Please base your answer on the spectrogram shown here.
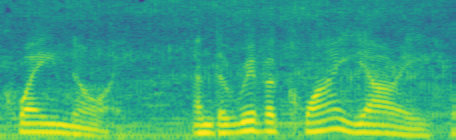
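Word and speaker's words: Khwae Noi: The city of Kanchanaburi is nestled at the confluence of two major waterways, the River Kwai Noi, in Thai pronounced Kwai Noi, and the River Kwai Yari or Kwai Yari, each with its own unique character and historical importance.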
